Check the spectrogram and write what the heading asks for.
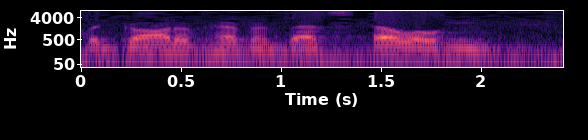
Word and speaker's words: Elohim: It's pronounced Elohim.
